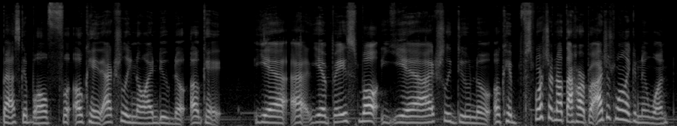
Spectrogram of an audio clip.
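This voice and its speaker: Young woman w a highish voice, vietnamese first language, reading fan submissions, laughs a lot and keeps cutting herself off. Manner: animated, laughs often, trails off and restarts. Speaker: streamer reading viewer submissions. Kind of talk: casual chat.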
